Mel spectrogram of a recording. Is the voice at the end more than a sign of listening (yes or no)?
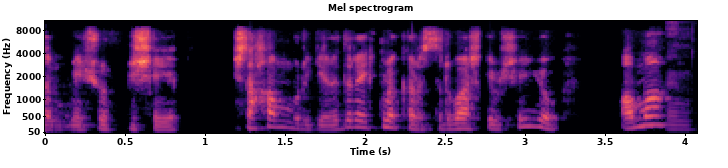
no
